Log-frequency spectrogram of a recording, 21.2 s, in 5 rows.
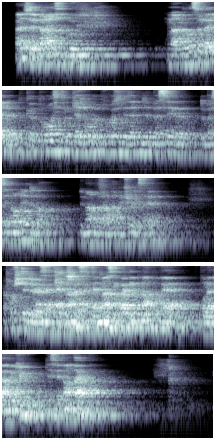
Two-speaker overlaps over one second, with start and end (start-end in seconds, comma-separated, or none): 13.3-14.8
